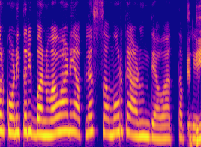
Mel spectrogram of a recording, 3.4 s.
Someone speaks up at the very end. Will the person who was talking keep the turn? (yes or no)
no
